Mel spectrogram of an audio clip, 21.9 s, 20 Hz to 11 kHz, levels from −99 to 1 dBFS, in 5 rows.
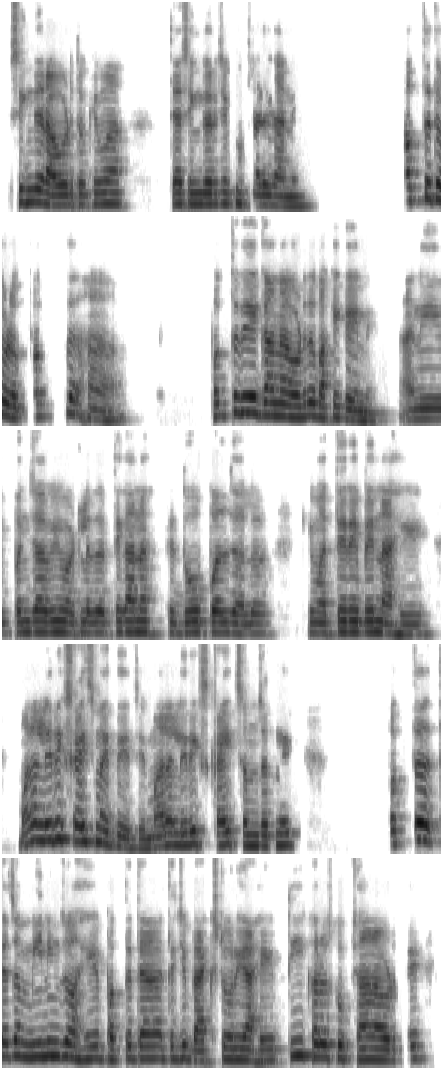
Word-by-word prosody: Singer 195 Hz, -1 st, +1 dB
आवडतो 155 Hz, 0 st, +2 dB
किंवा 170 Hz, +2 st, -2 dB, 0.5 s
त्या 170 Hz, 0 st, +1 dB
सिंगरचे 170 Hz, 0 st, 0 dB
खूप 175 Hz, -2 st, -3 dB
सारे 155 Hz, 0 st, 0 dB
गाणे. 140 Hz, -2 st, -1 dB, 1.1 s
फक्त 220 Hz, +3 st, -2 dB
तेवढं 200 Hz, -8 st, +5 dB, 0.2 s
फक्त 190 Hz, +5 st, -7 dB, 0.2 s
हां. 140 Hz, -3 st, -6 dB, 0.9 s
फक्त 200 Hz, +4 st, -5 dB
ते 255 Hz, 0 st, +8 dB
एक 250 Hz, -, +5 dB
गाणं 200 Hz, -1 st, +4 dB
आवडतं 185 Hz, +2 st, +3 dB
बाकी 175 Hz, -1 st, 0 dB
काही 155 Hz, -3 st, 0 dB
नाही. 125 Hz, -2 st, -4 dB, 0.2 s
आणि 155 Hz, +1 st, -3 dB
पंजाबी 165 Hz, +1 st, +1 dB
म्हटलं, 160 Hz, 0 st, -2 dB
तर 160 Hz, -1 st, 0 dB
ते 170 Hz, -, -2 dB
गाणं 170 Hz, 0 st, +2 dB, 0.2 s
ते 165 Hz, -, -5 dB
दो 165 Hz, +1 st, +1 dB
पल 165 Hz, -1 st, +2 dB
झालं 150 Hz, -1 st, -4 dB, 0.4 s
किंवा 160 Hz, -1 st, -3 dB
तेरे 170 Hz, 0 st, +3 dB
बिन 170 Hz, 0 st, +3 dB
आहे. 145 Hz, -1 st, -2 dB, 0.5 s
मला 250 Hz, +4 st, +1 dB
लिरिक्स 260 Hz, +2 st, +3 dB
काहीच 240 Hz, -1 st, +3 dB
माहीत 205 Hz, -4 st, +1 dB
नाही 160 Hz, -2 st, -1 dB
ह्याचे, 140 Hz, 0 st, -5 dB
मला 165 Hz, +5 st, 0 dB
लिरिक्स 185 Hz, +2 st, 0 dB
काहीच 195 Hz, +3 st, 0 dB
समजत 170 Hz, -1 st, 0 dB
नाहीत. 180 Hz, 0 st, -1 dB, 1.0 s
फक्त 205 Hz, +4 st, -4 dB, 0.2 s
त्याचा 225 Hz, +2 st, +1 dB
मीनिंग 215 Hz, +2 st, +2 dB
जो 220 Hz, -, +4 dB
आहे, 185 Hz, -1 st, 0 dB
फक्त 175 Hz, +2 st, -1 dB
त्या 190 Hz, 0 st, +3 dB
त्याची 185 Hz, +1 st, -2 dB
बॅकस्टोरी 175 Hz, +3 st, 0 dB
आहे. 165 Hz, 0 st, +1 dB, 0.2 s
ती 235 Hz, +1 st, +2 dB
खरंच 210 Hz, -1 st, +3 dB
खूप 195 Hz, -1 st, -1 dB
छान 175 Hz, 0 st, +2 dB
आवडते. 170 Hz, +3 st, -1 dB
175 Hz, 165 wpm, -21 LUFS, 160-195 Hz, 1.1 s, ते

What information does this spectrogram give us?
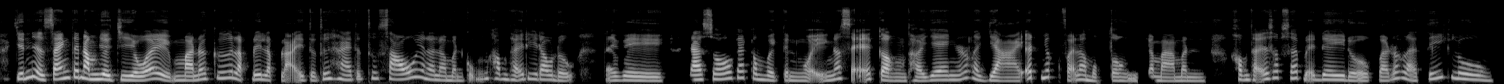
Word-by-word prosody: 9:00 270 Hz, +1 st, +3 dB
sáng 240 Hz, +7 st, +4 dB
tới 325 Hz, -, +3 dB
5:00 240 Hz, -5 st, +8 dB
chiều 200 Hz, -3 st, +4 dB
ấy, 245 Hz, -5 st, +4 dB
mà 195 Hz, +1 st, +3 dB
nó 225 Hz, +5 st, +1 dB
cứ 295 Hz, 0 st, -2 dB
lặp 275 Hz, -, 0 dB
đi 225 Hz, 0 st, +2 dB
lặp 200 Hz, -3 st, -3 dB
lại -, -, 0 dB
từ 185 Hz, -, -5 dB
thứ 255 Hz, +8 st, -2 dB
Hai 245 Hz, -6 st, -1 dB
tới -, -, -7 dB
thứ 280 Hz, -, -6 dB
Sáu. 250 Hz, +1 st, +2 dB
Cho 325 Hz, -, -2 dB
nên 225 Hz, -5 st, -1 dB
là 195 Hz, -1 st, -2 dB
mình 180 Hz, -1 st, -4 dB
cũng 250 Hz, +6 st, -6 dB
không 255 Hz, -3 st, -2 dB
thể 205 Hz, 0 st, -1 dB
đi 250 Hz, 0 st, -4 dB
đâu 220 Hz, -2 st, +1 dB
được, 180 Hz, -3 st, -2 dB, 0.3 s
tại -, -, -5 dB
vì 180 Hz, -3 st, +1 dB, 0.3 s
đa 220 Hz, 0 st, +6 dB
số 245 Hz, +4 st, +1 dB
các 305 Hz, 0 st, -1 dB
công 245 Hz, -4 st, -1 dB
việc 190 Hz, -2 st, -3 dB
tình 185 Hz, -1 st, -4 dB
nguyện 175 Hz, +2 st, -3 dB
nó 250 Hz, +5 st, 0 dB
sẽ 240 Hz, -4 st, 0 dB
cần 175 Hz, -4 st, +2 dB
thời 170 Hz, -1 st, -2 dB
gian 205 Hz, +2 st, 0 dB
rất 285 Hz, +6 st, -5 dB
là 235 Hz, -, 0 dB
dài, 165 Hz, -3 st, 0 dB
ít 305 Hz, +1 st, -1 dB
nhất 320 Hz, +2 st, -1 dB
phải -, -, -2 dB
là 225 Hz, -, +1 dB
1 170 Hz, -4 st, -3 dB
tuần 175 Hz, -1 st, -3 dB, 0.2 s
chà 185 Hz, -, -3 dB
mà 165 Hz, -2 st, -1 dB
mình 165 Hz, -1 st, -5 dB, 0.2 s
không 220 Hz, -2 st, -2 dB
thể 225 Hz, +4 st, -1 dB
sắp 305 Hz, +2 st, -5 dB
xếp 290 Hz, 0 st, -2 dB
để -, -, -2 dB
đi 210 Hz, -1 st, +2 dB
được 180 Hz, -3 st, -1 dB
và 180 Hz, -, 0 dB
rất 280 Hz, +3 st, -4 dB
là 280 Hz, -, -1 dB
tiếc 260 Hz, +6 st, -2 dB
luôn. 230 Hz, -9 st, 0 dB
220 Hz, 265 wpm, -23 LUFS, 185-255 Hz, 0.3 s, 5:00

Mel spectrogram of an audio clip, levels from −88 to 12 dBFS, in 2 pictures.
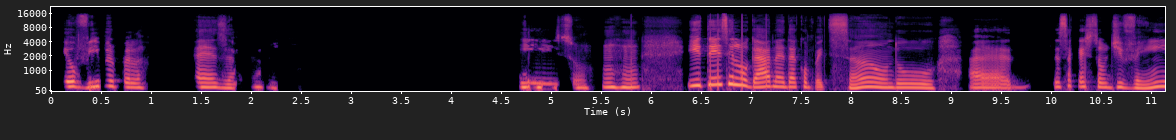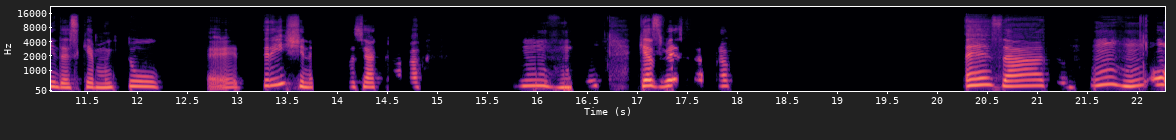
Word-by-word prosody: eu 230 Hz, -, +8 dB
vibro 230 Hz, +5 st, -1 dB
pela 195 Hz, -5 st, -1 dB, 0.5 s
exatamente. 200 Hz, -2 st, -2 dB, 2.4 s
Isso. 195 Hz, -4 st, -2 dB, 0.2 s
Uhum. 200 Hz, -1 st, +2 dB, 0.5 s
E 280 Hz, +2 st, +6 dB
tem 325 Hz, +2 st, +6 dB
esse 350 Hz, +2 st, +6 dB
lugar, 235 Hz, -8 st, +5 dB
né, 225 Hz, -1 st, +3 dB
da 215 Hz, -1 st, +1 dB
competição, 195 Hz, -, 0 dB
do 185 Hz, -3 st, +1 dB, 0.3 s
ah, 95 Hz, -, -1 dB, 0.4 s
dessa 215 Hz, +4 st, -2 dB
questão 225 Hz, -4 st, -2 dB
de 200 Hz, +3 st, 0 dB
vendas 190 Hz, +3 st, +1 dB
que 215 Hz, -, -2 dB
é -, -, +1 dB
muito, 225 Hz, +4 st, -1 dB, 0.5 s
eh, -, -, -5 dB, 0.2 s
triste, 280 Hz, -1 st, 0 dB
né, 200 Hz, -, -1 dB, 0.4 s
você 215 Hz, 0 st, -3 dB
acaba 210 Hz, 0 st, -6 dB, 1.0 s
Uhum. 255 Hz, -7 st, -1 dB, 0.7 s
Que 265 Hz, -, +7 dB
às 270 Hz, -3 st, +7 dB
vezes 265 Hz, +5 st, +4 dB
a 270 Hz, -, -9 dB, 0.2 s
própria -, -, -11 dB, 2.3 s
Exato. 270 Hz, -2 st, +3 dB, 0.4 s
Uhum. 280 Hz, -4 st, +1 dB
O 315 Hz, +2 st, +4 dB
215 Hz, 95 wpm, -19 LUFS, 195-265 Hz, 2.4 s, eu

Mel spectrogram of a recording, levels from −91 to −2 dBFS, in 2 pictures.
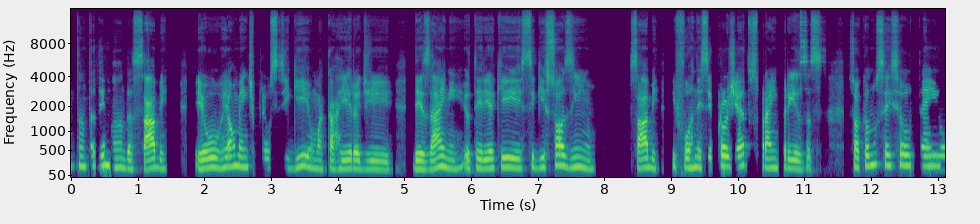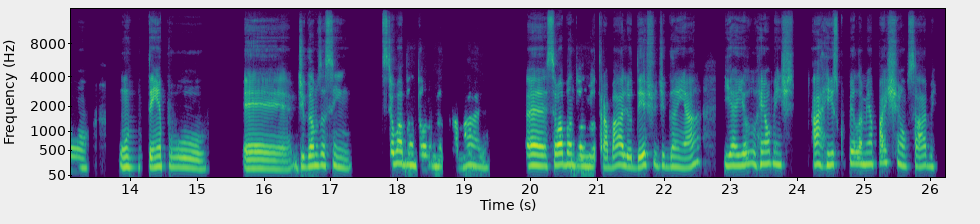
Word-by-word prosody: tanta 185 Hz, 0 st, -5 dB
demanda, 170 Hz, -6 st, -1 dB
sabe. 150 Hz, 0 st, +5 dB, 0.4 s
Eu 160 Hz, +3 st, +3 dB
realmente, 175 Hz, +2 st, 0 dB
pra 165 Hz, -, -12 dB
eu 160 Hz, -, -6 dB
seguir 170 Hz, +5 st, -3 dB
uma 150 Hz, -3 st, -4 dB
carreira 145 Hz, 0 st, 0 dB
de 140 Hz, -2 st, -5 dB, 0.3 s
design, 145 Hz, +2 st, +1 dB
eu 170 Hz, -, 0 dB
teria 155 Hz, +1 st, 0 dB
que 165 Hz, -1 st, +1 dB
seguir 165 Hz, +1 st, -4 dB
sozinho, 175 Hz, -6 st, +1 dB, 0.5 s
sabe, 160 Hz, 0 st, +2 dB, 0.2 s
e -, -, -5 dB
fornecer 165 Hz, 0 st, -1 dB
projetos 190 Hz, +2 st, +2 dB
pra 165 Hz, -1 st, +2 dB
empresas. 155 Hz, -4 st, -3 dB, 0.4 s
Só 170 Hz, -, +1 dB
que 165 Hz, -, -22 dB
eu 195 Hz, -, +4 dB
não 210 Hz, -, +1 dB
sei 205 Hz, -3 st, 0 dB
se 205 Hz, +2 st, -3 dB
eu 200 Hz, -1 st, +2 dB
tenho 185 Hz, -3 st, -2 dB, 0.5 s
um 175 Hz, -2 st, +1 dB, 0.2 s
tempo, 170 Hz, -5 st, 0 dB, 0.5 s
eh, 150 Hz, -2 st, +1 dB
digamos 190 Hz, +4 st, +2 dB
assim, 190 Hz, -6 st, -3 dB, 0.5 s
se -, -, -5 dB
eu 240 Hz, -, +3 dB
abandono 200 Hz, -3 st, +1 dB
o 185 Hz, -, -3 dB
meu 180 Hz, -, -3 dB
trabalho 180 Hz, 0 st, -4 dB, 0.6 s
É, 200 Hz, -1 st, +7 dB
se 190 Hz, +3 st, -1 dB
eu 210 Hz, -, +8 dB
abandono 210 Hz, -3 st, +4 dB
o -, -, 0 dB
meu 180 Hz, 0 st, -2 dB
trabalho, 185 Hz, +3 st, +1 dB
eu -, -, -1 dB
deixo 205 Hz, +6 st, +2 dB
de 195 Hz, -, -5 dB
ganhar 180 Hz, +6 st, -2 dB, 0.3 s
e 200 Hz, 0 st, +1 dB
aí 195 Hz, 0 st, +2 dB
eu 220 Hz, +2 st, 0 dB
realmente 225 Hz, 0 st, -1 dB, 0.3 s
arrisco 215 Hz, 0 st, +1 dB
pela 230 Hz, -1 st, +1 dB
minha 225 Hz, +1 st, 0 dB
paixão, 225 Hz, -4 st, -1 dB
sabe, 185 Hz, -1 st, -3 dB
175 Hz, 140 wpm, -21 LUFS, 155-200 Hz, 0.6 s, eu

